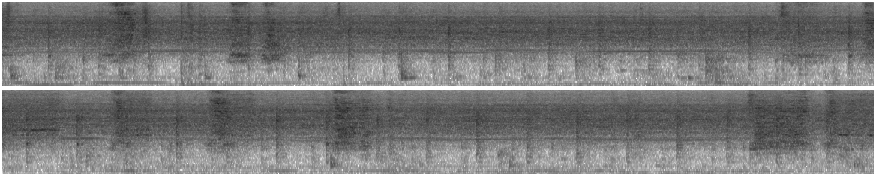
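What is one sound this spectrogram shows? Air hisses in short bursts as milking cups are attached.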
